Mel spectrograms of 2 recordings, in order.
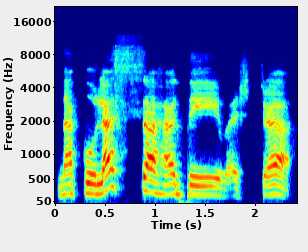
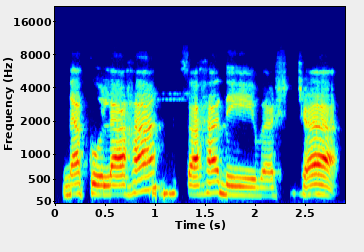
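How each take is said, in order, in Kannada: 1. ಮೊದಲ ಪದವು 's' ಧ್ವನಿಯಲ್ಲಿ ಕೊನೆಗೊಳ್ಳುತ್ತದೆ. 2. ಮೊದಲ ಪದವು ಉಸಿರಿನಿಂದ ಕೂಡಿದ 'ha' ಧ್ವನಿಯಲ್ಲಿ ಕೊನೆಗೊಳ್ಳುತ್ತದೆ.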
